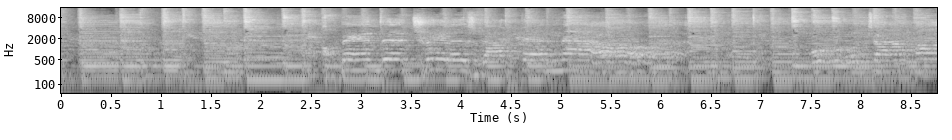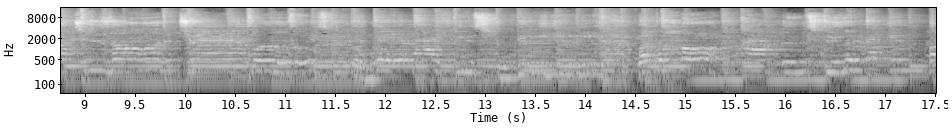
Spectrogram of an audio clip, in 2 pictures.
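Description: Solo acoustic guitar strummed in a steady rhythm under a man's singing voice, played live as a country-style song.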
